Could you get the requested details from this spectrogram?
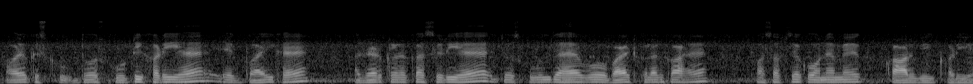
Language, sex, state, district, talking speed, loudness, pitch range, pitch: Hindi, male, Maharashtra, Sindhudurg, 205 wpm, -33 LUFS, 100-115 Hz, 110 Hz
